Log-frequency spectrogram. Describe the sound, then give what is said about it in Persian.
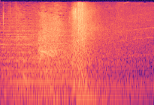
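A helicopter, ready for takeoff, drones steadily with a low engine rumble, while two loud whooshing bursts sweep past before the noise settles back to a continuous hum. “هلیکوپتر آماده پرواز سربرم.”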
